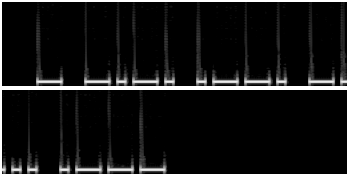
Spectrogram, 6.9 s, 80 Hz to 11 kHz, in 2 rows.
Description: Morse code, heard as a keyed tone, about 15 wpm, 700 Hz. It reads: TCPBJ
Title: Code Groups - 5 Letters - 15wpm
